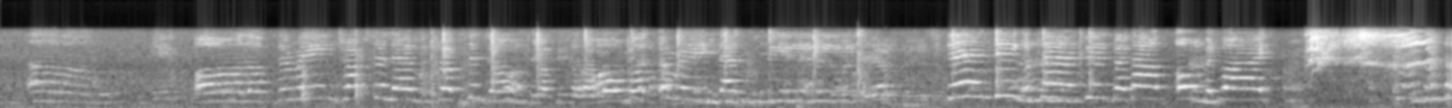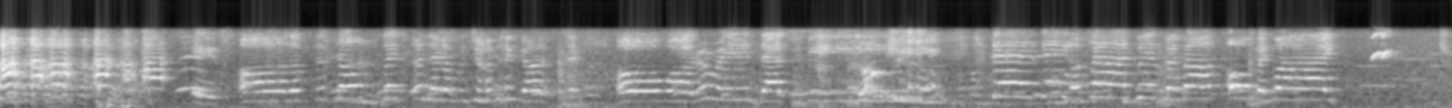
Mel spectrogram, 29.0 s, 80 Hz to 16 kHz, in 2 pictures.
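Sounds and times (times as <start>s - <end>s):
hands clapping: 4.3s - 8.8s, 9.8s - 11.0s.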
